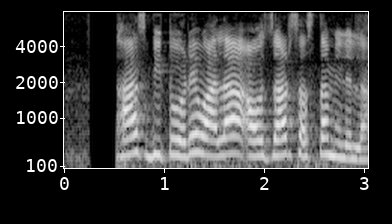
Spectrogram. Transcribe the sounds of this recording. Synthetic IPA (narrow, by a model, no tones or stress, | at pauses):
ɡʱasbit̪oɽeʋalaəwd͡zaɾsəst̪amilela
